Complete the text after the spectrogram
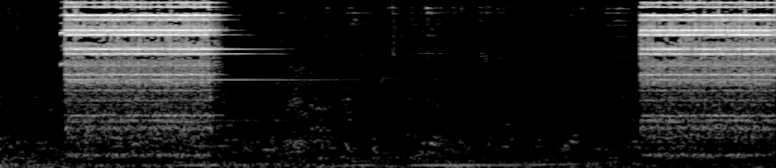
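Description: A telephone bell rings loudly in two bursts, a call from Prague shortly after midnight taken by the porter, a bright metallic trill of just over a second each, separated by a few seconds of quiet low background rumble.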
